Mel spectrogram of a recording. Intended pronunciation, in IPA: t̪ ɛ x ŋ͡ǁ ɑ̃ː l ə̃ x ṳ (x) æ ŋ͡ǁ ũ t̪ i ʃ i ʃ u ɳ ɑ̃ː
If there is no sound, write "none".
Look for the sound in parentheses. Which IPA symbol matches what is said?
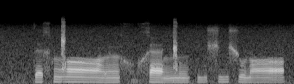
x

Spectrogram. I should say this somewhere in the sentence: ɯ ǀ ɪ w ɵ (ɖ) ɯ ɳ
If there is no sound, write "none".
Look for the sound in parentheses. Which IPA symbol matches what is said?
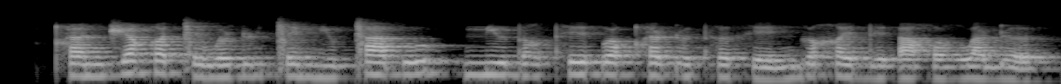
ɖ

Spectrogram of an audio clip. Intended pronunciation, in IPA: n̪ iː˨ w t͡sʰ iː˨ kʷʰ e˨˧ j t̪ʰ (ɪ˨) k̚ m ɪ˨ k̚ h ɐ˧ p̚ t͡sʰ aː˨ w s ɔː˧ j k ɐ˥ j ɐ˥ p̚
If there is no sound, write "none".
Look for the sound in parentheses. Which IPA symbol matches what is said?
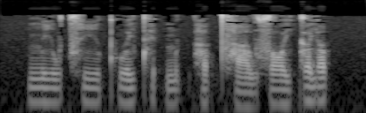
ɪ˨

